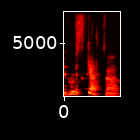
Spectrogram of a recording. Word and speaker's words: bruschetta: I love it when you go out to eat and they correct your pronunciation. It's bruschetta, not bruschetta.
